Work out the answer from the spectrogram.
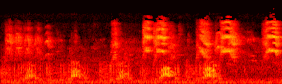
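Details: A flock of pigeons eating grains and rice: low, rounded cooing notes repeat roughly every second, five in a row, while brighter chirps and twitters from other birds sound above them over a low constant hum.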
